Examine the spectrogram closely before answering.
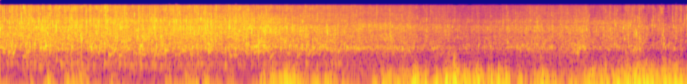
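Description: Shallow stream of water rushing and splashing over mud and dead grass. From about three seconds in, gusty wind buffets the microphone under the water sound.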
